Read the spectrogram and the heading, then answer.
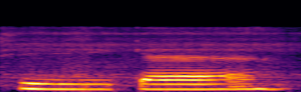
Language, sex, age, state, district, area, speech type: Dogri, female, 45-60, Jammu and Kashmir, Udhampur, rural, spontaneous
